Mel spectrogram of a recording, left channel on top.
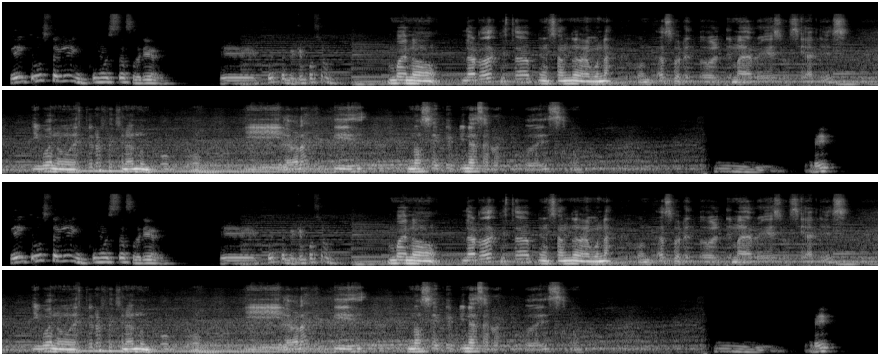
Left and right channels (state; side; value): identical; both; correlation 1.00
